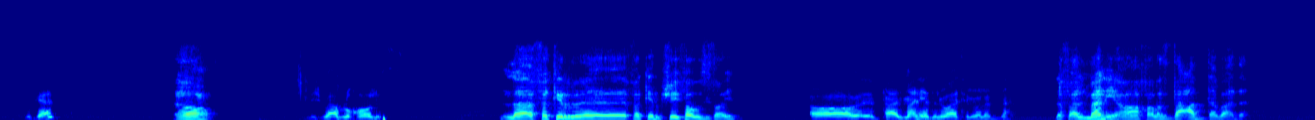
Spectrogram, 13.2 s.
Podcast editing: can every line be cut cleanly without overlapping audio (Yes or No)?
Yes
